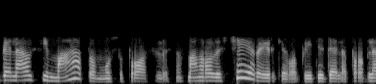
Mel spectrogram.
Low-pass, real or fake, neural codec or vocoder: 3.6 kHz; real; none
